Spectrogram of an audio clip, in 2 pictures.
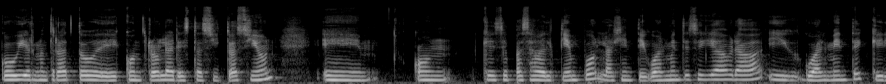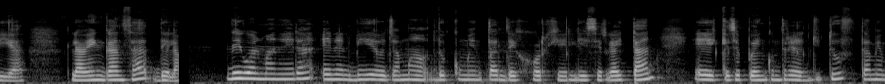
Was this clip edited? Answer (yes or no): no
